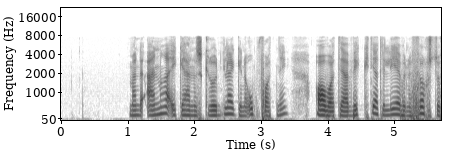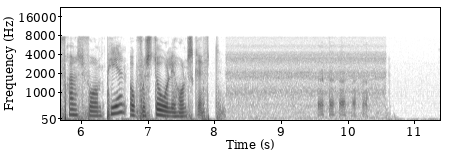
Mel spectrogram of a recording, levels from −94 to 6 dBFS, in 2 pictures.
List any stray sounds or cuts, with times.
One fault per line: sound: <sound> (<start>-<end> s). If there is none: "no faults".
sound: laugh (9.1-10.5 s)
